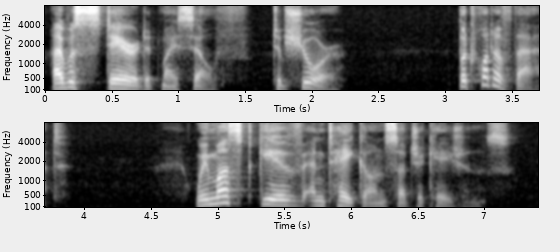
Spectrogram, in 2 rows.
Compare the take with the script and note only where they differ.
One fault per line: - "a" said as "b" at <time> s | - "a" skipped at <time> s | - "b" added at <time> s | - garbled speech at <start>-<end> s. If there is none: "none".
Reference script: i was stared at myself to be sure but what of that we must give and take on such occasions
- "be" skipped at 1.8 s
